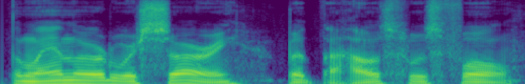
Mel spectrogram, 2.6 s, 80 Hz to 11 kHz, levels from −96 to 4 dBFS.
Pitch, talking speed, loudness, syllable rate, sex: 100 Hz, 205 wpm, -16 LUFS, 5.3 syllables/s, male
